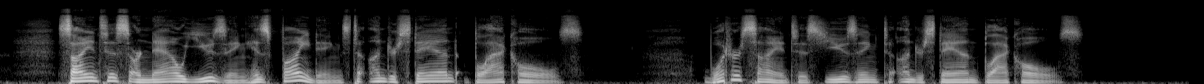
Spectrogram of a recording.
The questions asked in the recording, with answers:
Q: What are scientists using to understand black holes?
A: Scientists are using his findings to understand black holes.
